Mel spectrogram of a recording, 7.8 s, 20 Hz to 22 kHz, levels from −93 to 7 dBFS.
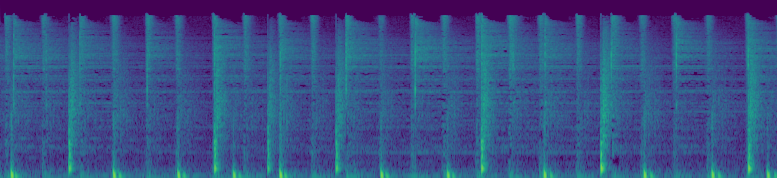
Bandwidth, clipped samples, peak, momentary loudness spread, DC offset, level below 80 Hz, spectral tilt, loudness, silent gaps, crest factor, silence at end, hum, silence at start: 17 kHz; under 0.1%; -4 dBFS; 7 LU; under 0.1%; -34 dBFS; -4 dB/octave; -31 LUFS; none; 26 dB; 0 s; none; 0 s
